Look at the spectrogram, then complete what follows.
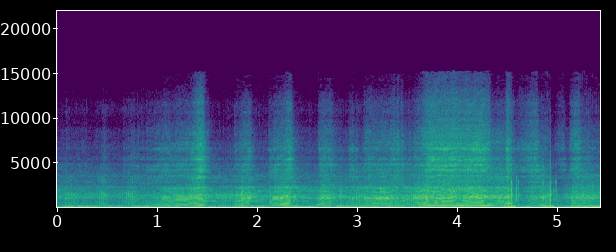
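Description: Dirt bike's two-stroke engine (a Yamaha YZ125) revving up and down as the throttle is worked along a rough trail, with a rumble of wind and knocks from the bumps.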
